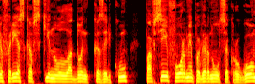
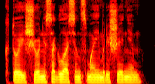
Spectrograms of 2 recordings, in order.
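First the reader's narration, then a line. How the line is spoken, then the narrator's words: Even-voiced inquiry. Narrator (Russian): Ровным голосом осведомился две мишени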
